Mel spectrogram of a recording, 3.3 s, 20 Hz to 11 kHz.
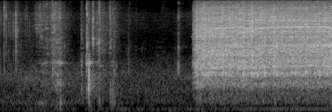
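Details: Old Craftsman V20 cordless saw on a 9 amp battery, already on its last legs, cutting firewood: a few light clicks, then harsh steady rasping grind with no clean motor tone; drive gears grinding.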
